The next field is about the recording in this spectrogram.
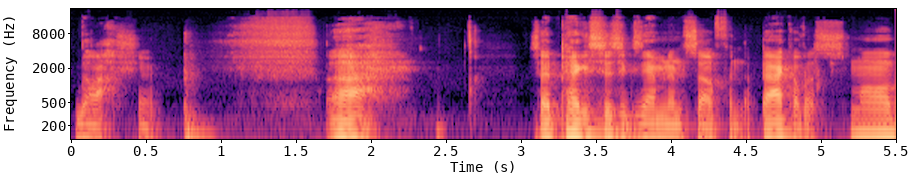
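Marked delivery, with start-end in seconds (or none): none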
